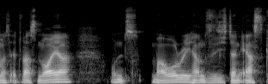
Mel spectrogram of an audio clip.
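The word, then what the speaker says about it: Māori: Man nennt sie auf Deutsch Maori. Ah, ja. Oder in deren ja. Sprache spricht man es ein bisschen anders aus, eher so Maori oder ja. Maori.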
